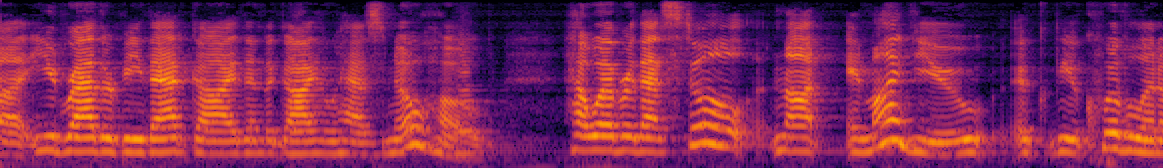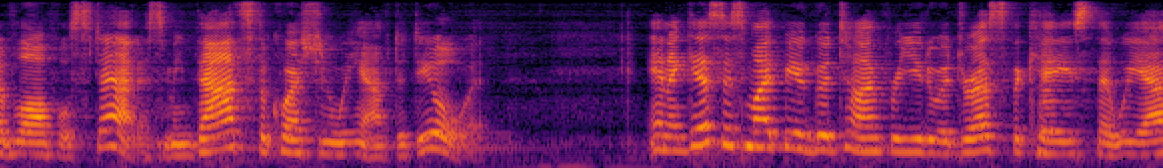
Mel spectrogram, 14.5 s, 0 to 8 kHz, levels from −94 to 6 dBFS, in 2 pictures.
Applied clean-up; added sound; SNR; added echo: neural separator model SepFormer DNS4.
